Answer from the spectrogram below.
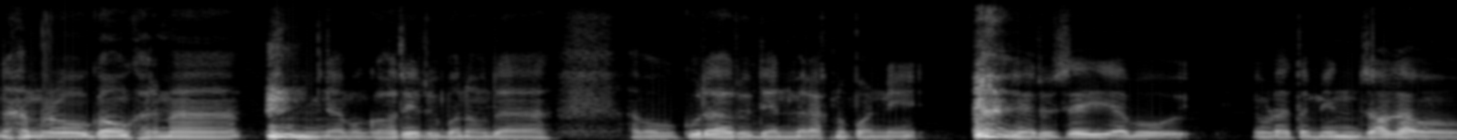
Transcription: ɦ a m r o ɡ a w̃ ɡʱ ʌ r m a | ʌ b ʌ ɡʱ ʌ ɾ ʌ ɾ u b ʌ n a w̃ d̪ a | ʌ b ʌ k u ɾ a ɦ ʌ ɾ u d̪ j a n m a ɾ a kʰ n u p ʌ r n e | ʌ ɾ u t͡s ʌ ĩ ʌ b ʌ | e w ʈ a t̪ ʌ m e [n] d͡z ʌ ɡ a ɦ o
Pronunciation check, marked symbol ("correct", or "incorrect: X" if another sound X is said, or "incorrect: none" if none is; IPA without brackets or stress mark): correct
